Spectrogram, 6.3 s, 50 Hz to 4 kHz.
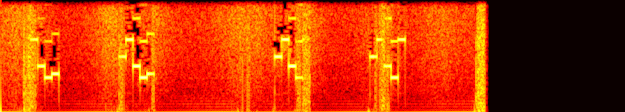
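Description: Five-tone selective call (ZVEI), heard as quick runs of five tones, tones of about 70 ms. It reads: 88634 88633
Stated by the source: Received on an SDR.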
